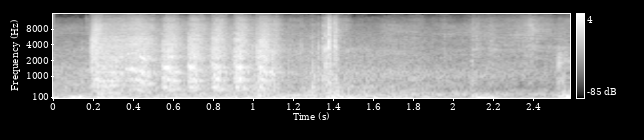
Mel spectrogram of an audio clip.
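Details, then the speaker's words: Cheap used car, dash lights on, ether tried: starter cranks briskly in short bursts but engine never catches, red flashing immobilizer light; crank no-start with immobilizer active. "You know what? This thing's cranking, but not starting. There's a red flashing light here. I think it's immobilized. 100%. 100% this engine is immobilized."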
